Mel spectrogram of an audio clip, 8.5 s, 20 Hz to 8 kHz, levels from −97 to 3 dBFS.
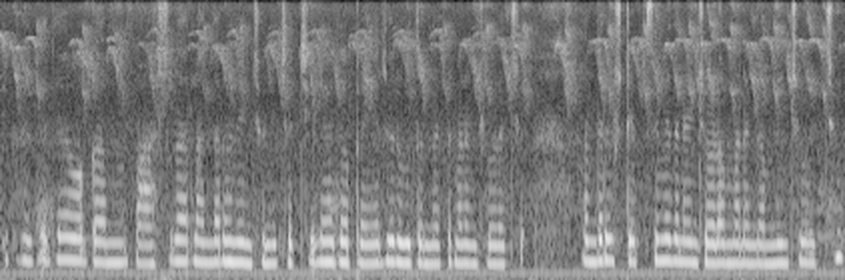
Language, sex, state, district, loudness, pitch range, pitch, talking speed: Telugu, female, Andhra Pradesh, Chittoor, -14 LUFS, 205-225 Hz, 215 Hz, 120 wpm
